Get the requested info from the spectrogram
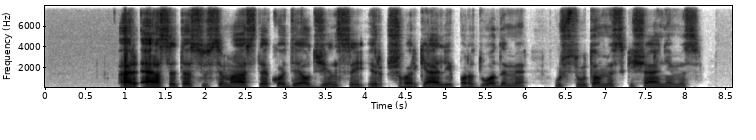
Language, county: Lithuanian, Vilnius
